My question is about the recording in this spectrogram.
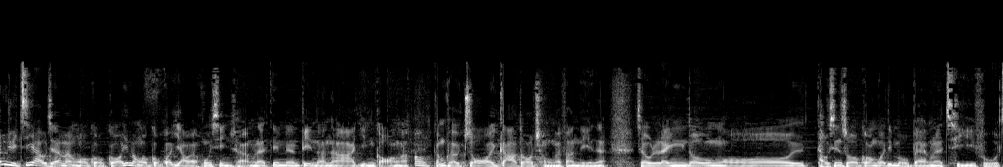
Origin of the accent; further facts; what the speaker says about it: Chaozhou, Guangdong, China; now in Hong Kong; 因為我係潮州人，咁而九龍城咧，其中住得最多嘅咧就係潮州人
